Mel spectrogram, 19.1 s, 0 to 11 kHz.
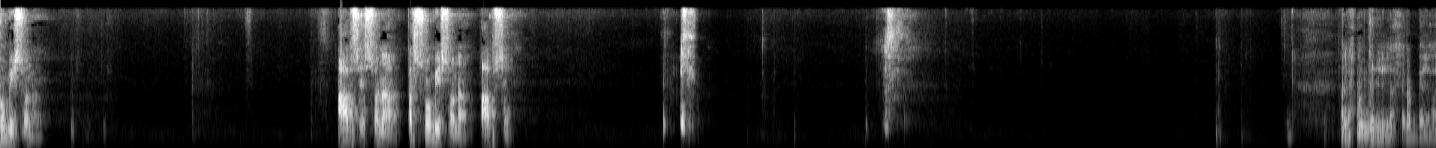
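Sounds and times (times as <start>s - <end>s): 
speech: 0.0s - 0.7s, 4.5s - 6.9s, 9.0s - 9.3s, 17.8s - 19.1s
faint small sounds: 0.2s - 5.0s, 6.6s - 19.1s
person sneezing: 8.8s - 9.3s, 11.6s - 12.4s.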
